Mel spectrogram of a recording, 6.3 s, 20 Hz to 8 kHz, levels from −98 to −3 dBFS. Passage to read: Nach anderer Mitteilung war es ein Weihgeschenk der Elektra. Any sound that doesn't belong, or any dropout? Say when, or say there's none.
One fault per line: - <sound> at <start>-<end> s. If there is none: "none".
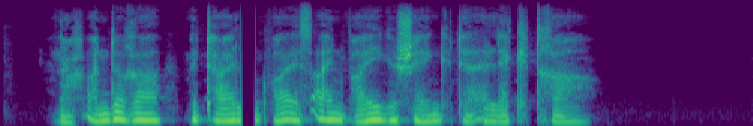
- dropout at 2.0-2.1 s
